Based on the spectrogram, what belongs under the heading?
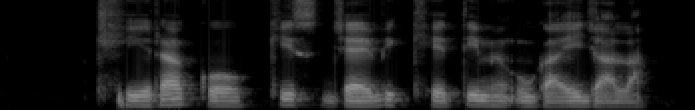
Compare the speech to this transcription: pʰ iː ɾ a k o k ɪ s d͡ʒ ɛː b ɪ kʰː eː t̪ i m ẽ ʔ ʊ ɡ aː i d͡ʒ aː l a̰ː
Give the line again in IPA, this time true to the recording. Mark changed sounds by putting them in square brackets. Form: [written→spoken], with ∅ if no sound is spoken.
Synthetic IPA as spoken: [pʰ→kʰ] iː ɾ a k o k ɪ s d͡ʒ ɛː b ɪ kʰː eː t̪ i m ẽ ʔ ʊ ɡ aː i d͡ʒ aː l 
